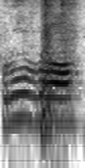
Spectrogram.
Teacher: bacaan idgham bila gunah, di mana dhamma tanwin bertemu dengan huruf ro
